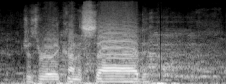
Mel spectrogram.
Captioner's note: laughs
